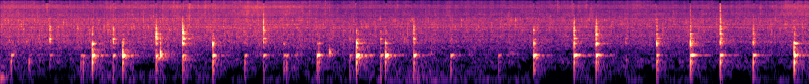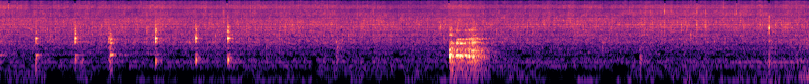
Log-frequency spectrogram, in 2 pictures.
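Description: Pechay (bok choy) sizzles in a pan while a spatula stirs it in a regular run of sharp scraping clicks, with one louder clatter near the end and no talk.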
